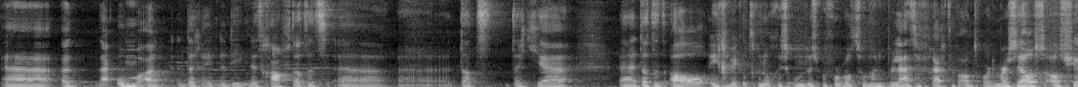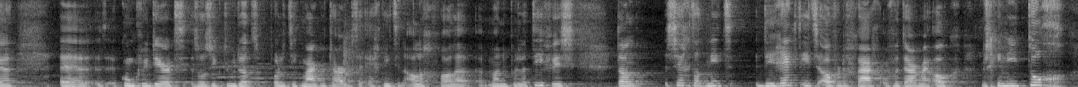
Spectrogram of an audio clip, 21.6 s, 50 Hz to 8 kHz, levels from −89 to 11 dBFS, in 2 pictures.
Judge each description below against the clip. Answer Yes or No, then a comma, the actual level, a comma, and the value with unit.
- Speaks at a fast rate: No, average, 185 wpm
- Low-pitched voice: No, medium, 170 Hz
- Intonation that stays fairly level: Yes, narrow, 1.9 semitones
